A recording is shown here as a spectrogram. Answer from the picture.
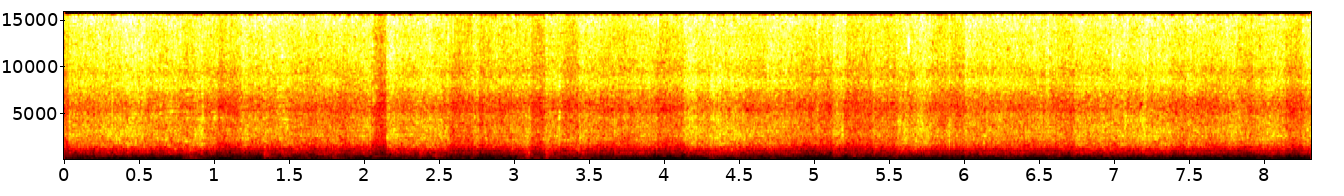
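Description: Chopped onion, tomato and green chilli sizzling in hot oil in a steel kadai, stirred with a metal spatula that scrapes against the pan now and then.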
